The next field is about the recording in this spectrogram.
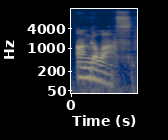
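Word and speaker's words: ἄγγελος: And the smooth breathing mark we're not going to pronounce. Okay? Vowels, words that start with vowels will have that smooth breathing mark over them. A lot of them will uh but we're not going to pronounce it. We just pronounce this angalos.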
